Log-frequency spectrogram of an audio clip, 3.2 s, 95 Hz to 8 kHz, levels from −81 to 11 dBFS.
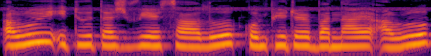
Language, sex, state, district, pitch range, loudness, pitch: Nagamese, female, Nagaland, Kohima, 210-240 Hz, -15 LUFS, 220 Hz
